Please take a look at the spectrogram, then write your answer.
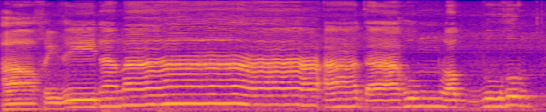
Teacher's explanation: را پر زبر ہے تو را کو پر یعنی موٹا پڑھیں گے۔ با مشدد ہے اور یہ حروف قلقلہ میں سے ہے، اور جب حروف قلقلہ مشدد ہوں تو ان میں قلقلہ خوب جماؤ کے ساتھ کرتے ہیں، اس کو قلقلہ کبریٰ بھی کہتے ہیں۔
